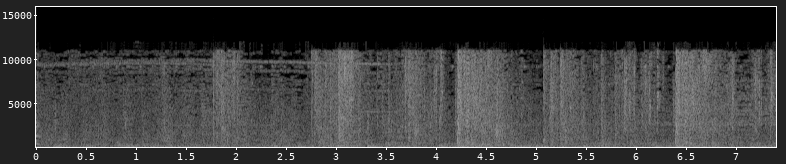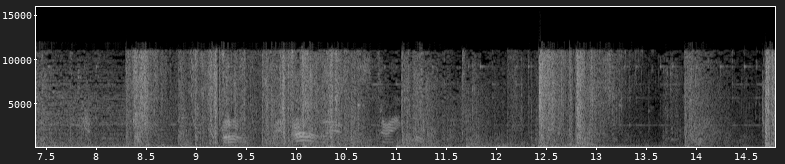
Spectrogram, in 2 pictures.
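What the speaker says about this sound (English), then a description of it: "They're shooting from that building." Gunfire crackles from a building during a shootout in the video game Red Dead Redemption 2, with dense, continuous rifle and pistol shots layered over a rumbling background.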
